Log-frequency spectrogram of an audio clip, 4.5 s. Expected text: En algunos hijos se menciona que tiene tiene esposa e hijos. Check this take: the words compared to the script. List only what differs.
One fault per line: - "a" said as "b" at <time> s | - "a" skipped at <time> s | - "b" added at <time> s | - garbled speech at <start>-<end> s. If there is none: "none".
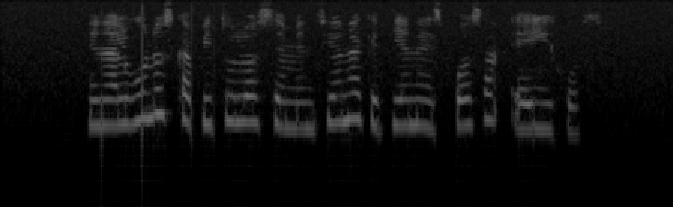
- "hijos" said as "capítulos" at 1.1 s
- "tiene" skipped at 2.9 s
